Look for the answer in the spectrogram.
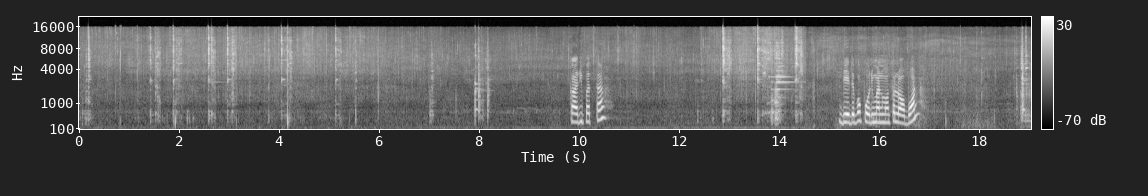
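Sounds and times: vegetables sizzling in hot oil: 0:00.0 - 0:19.0
metal spatula scraping a pan: 0:01.4 - 0:04.4, 0:05.1 - 0:05.7, 0:12.4 - 0:14.6.

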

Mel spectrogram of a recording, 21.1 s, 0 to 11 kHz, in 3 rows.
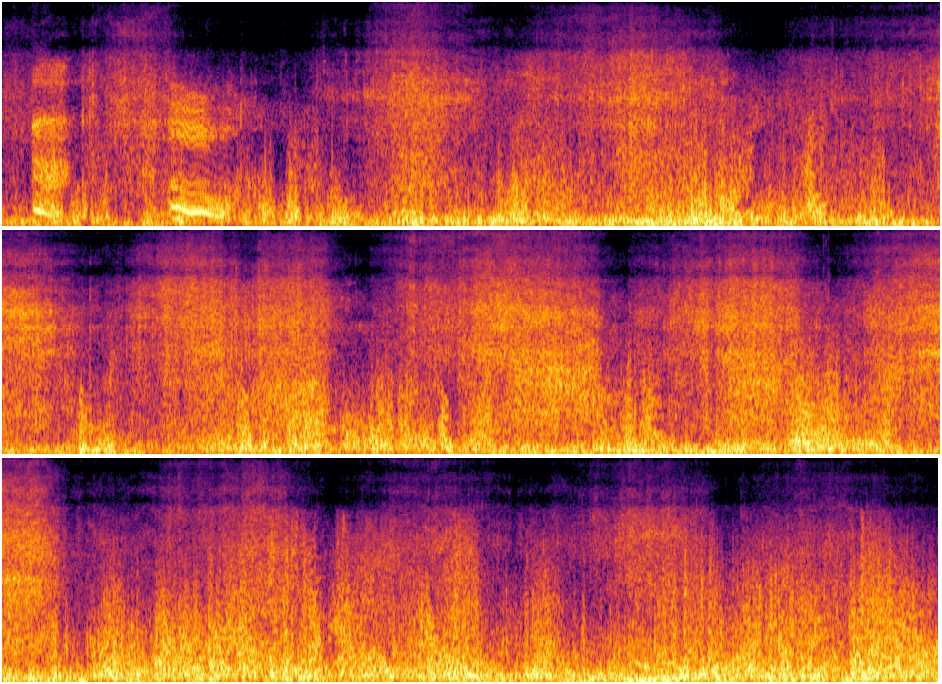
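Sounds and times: skis carving on hard snow: 0:00.0 - 0:01.3, 0:01.9 - 0:21.0
wind rushing over microphone: 0:00.0 - 0:21.0.

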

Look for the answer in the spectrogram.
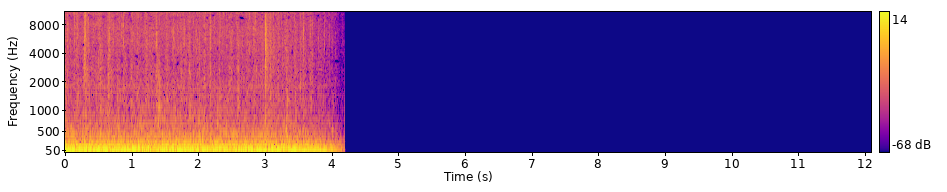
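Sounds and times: fire rumbling and crackling: 0:00.0 - 0:04.2.

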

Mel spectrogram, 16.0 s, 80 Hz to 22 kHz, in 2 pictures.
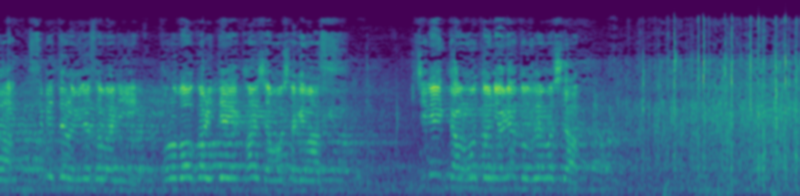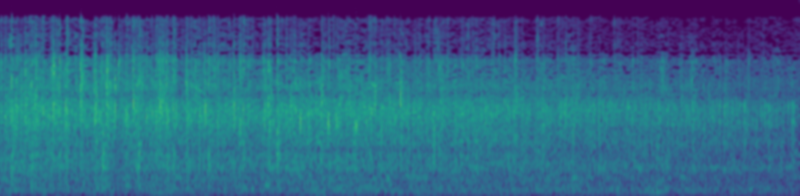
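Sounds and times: stadium crowd applauding: 0:06.1 - 0:16.0.

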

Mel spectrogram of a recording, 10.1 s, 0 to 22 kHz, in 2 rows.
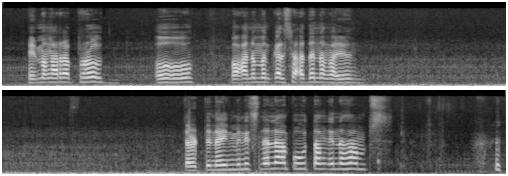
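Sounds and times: scooter engine: 0:00.0 - 0:08.0
wind rumble on microphone: 0:00.0 - 0:10.0
man's voice: 0:00.3 - 0:03.6, 0:06.8 - 0:09.0.

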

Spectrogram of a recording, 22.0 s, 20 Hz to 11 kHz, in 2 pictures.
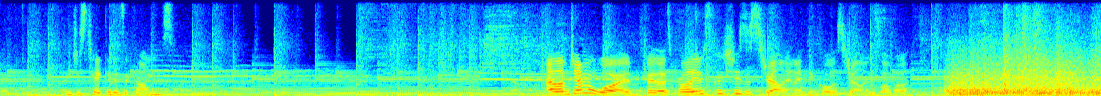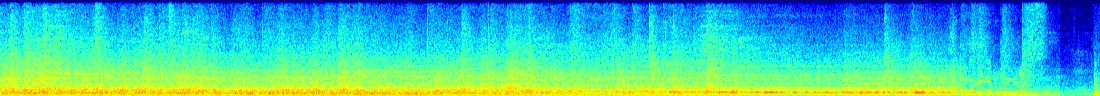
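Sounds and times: subway train wheels clattering: 0:08.5 - 0:22.0
falling whine of slowing train: 0:09.2 - 0:21.9.

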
